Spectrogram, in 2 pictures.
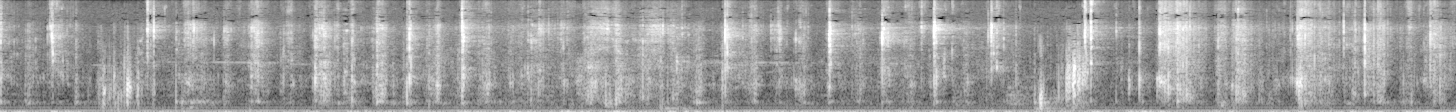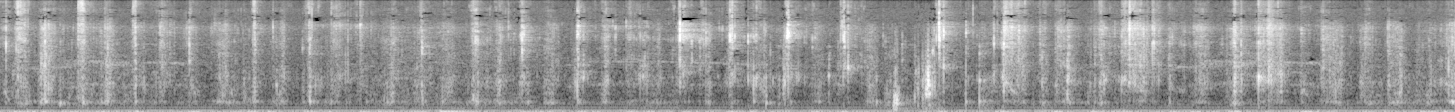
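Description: Close-miked crunching and chewing of a deep-fried battered mushroom: many sharp, crisp crunches of the fried coating, with a few louder bites about a third of the way in and again near the end.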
